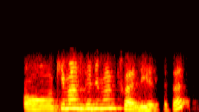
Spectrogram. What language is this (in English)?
Assamese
